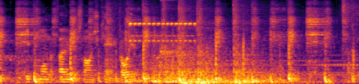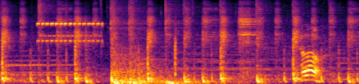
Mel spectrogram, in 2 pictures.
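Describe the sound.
A telephone rings in the afternoon in two separate bursts of bright, trilling bell tones, clearly audible over a dense, busy background with what sounds like voices and activity.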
